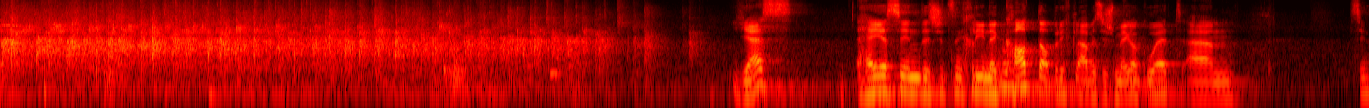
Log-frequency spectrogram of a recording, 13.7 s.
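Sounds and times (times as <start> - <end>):
crowd applause: 0.0 - 7.2
speech: 7.4 - 8.0, 8.6 - 12.4.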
